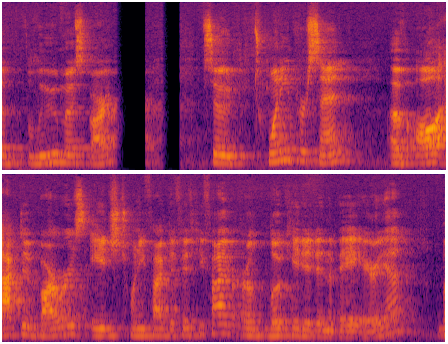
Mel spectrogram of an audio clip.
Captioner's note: none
